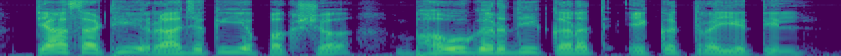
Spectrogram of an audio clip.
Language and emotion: Marathi, neutral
